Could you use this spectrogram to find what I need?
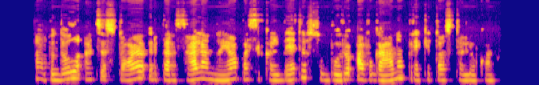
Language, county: Lithuanian, Utena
